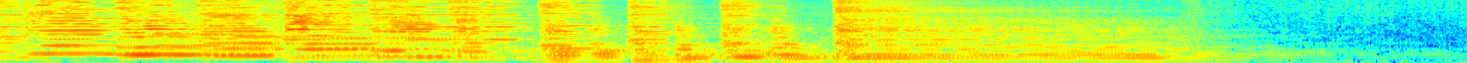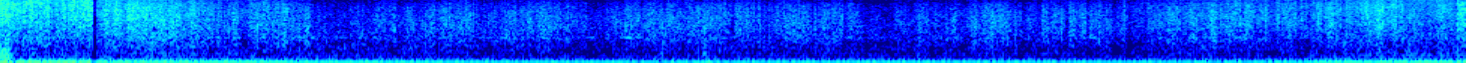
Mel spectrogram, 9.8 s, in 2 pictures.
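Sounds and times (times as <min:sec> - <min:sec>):
cello sonata: 0:00.0 - 0:04.9.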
